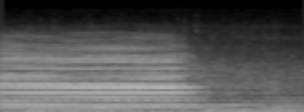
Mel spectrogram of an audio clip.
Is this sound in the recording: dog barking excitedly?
no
